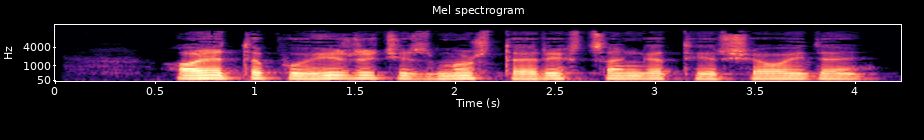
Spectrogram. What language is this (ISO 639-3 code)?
pus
